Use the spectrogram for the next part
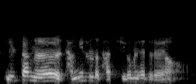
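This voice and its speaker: Raspy man with Yanbian accent, phone line. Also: a little high, lively intonation. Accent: Yanbian Korean-Chinese. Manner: halting, polite, repetitive. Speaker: recruitment team leader. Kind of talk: recruiting phone call. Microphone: telephone. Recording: tinny, narrow phone line.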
